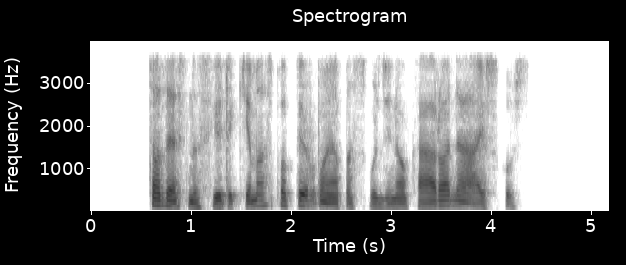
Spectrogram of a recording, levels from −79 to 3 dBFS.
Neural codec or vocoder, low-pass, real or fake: codec, 16 kHz, 1 kbps, X-Codec, WavLM features, trained on Multilingual LibriSpeech; 3.6 kHz; fake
